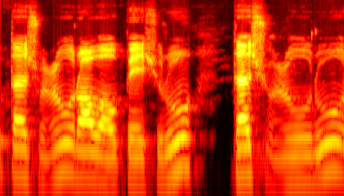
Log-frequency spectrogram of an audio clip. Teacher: را کو موٹا کرنا ہے پیش کی وجہ سے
